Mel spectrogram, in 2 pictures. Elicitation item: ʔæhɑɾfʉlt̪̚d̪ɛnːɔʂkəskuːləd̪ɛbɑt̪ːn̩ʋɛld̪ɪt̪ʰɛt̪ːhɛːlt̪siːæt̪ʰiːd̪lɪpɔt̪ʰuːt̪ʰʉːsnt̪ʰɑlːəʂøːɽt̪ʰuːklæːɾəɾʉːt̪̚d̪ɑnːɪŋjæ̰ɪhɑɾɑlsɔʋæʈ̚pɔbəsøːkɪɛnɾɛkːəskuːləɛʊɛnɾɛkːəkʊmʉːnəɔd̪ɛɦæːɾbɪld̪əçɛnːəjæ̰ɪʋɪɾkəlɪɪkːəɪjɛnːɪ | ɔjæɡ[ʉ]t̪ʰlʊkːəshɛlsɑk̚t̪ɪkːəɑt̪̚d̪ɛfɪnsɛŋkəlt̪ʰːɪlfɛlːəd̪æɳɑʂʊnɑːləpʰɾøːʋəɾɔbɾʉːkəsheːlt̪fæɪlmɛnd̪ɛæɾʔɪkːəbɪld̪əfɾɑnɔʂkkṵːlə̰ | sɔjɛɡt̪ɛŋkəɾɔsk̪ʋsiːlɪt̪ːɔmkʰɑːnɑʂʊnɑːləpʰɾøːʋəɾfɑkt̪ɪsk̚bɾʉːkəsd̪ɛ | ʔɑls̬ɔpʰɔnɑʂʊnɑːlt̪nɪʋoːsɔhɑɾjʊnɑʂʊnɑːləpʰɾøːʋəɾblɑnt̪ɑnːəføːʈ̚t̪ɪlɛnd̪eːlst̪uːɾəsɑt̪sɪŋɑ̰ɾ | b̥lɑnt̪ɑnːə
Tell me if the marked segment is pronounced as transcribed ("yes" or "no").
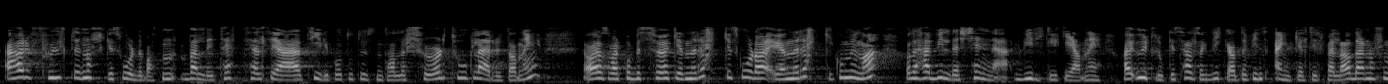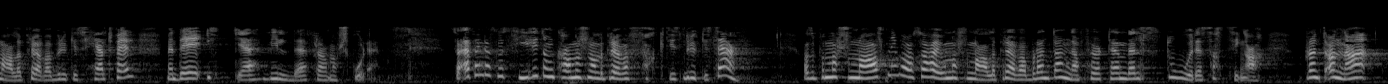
no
